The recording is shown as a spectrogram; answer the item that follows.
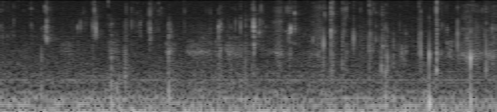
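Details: A dog eating grilled pork, with close, irregular biting and chewing, wet crunches and clicks repeating at an uneven pace over a low indoor rumble; no talking.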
